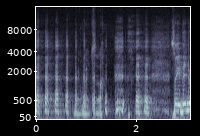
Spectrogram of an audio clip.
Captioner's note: laughs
